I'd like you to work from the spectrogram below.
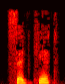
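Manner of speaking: ordinary delivery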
